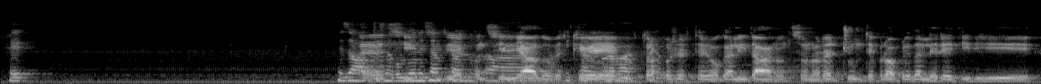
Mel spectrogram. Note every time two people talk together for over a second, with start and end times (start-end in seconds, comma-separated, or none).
3.6-6.7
